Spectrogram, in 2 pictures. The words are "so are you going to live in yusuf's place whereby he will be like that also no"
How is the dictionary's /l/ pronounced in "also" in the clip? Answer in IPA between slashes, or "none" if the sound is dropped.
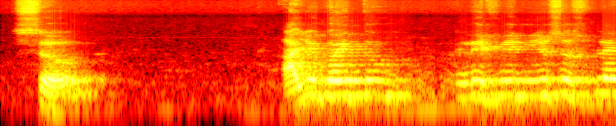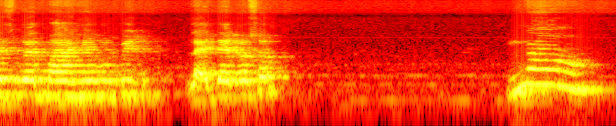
none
